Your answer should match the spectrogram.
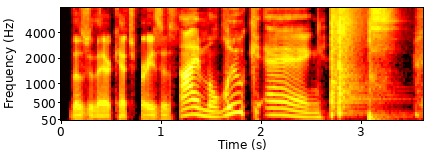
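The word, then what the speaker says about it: Liu Kang: are their catchphrases i'm lukang it's actually luke aang you guys have been saying it wrong after the avatar lucas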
